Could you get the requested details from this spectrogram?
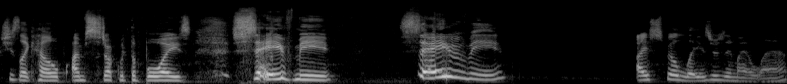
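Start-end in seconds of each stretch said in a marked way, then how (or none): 0.3-5.0 loud, drawn-out, helpless pleading tone. Imitating someone who makes it sound like she is lost: imitating someone acting lost. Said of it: "She makes it sound like she's, like, you know, getting lost".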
